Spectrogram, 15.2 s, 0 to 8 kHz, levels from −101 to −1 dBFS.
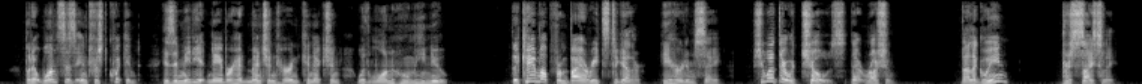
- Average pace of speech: Yes, average, 150 wpm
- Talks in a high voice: No, medium, 155 Hz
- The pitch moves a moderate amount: No, wide, 6.1 semitones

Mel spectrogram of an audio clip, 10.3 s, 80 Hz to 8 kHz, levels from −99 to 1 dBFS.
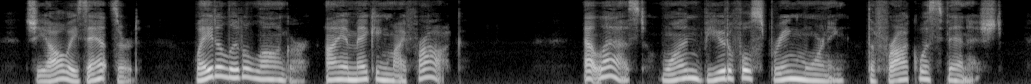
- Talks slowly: Yes, slow, 130 wpm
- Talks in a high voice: Yes, high, 195 Hz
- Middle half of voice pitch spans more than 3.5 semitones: Yes, average, 4.2 semitones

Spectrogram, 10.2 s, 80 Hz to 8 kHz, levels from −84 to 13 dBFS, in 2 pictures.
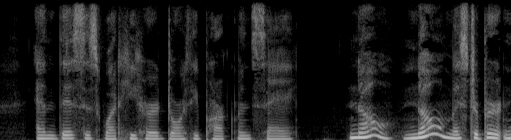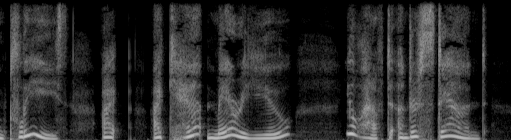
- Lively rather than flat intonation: Yes, wide, 7.0 semitones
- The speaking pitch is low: No, high, 210 Hz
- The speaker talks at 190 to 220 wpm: No, slow, 135 wpm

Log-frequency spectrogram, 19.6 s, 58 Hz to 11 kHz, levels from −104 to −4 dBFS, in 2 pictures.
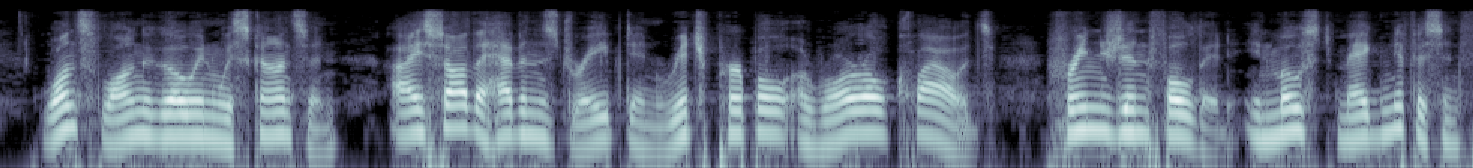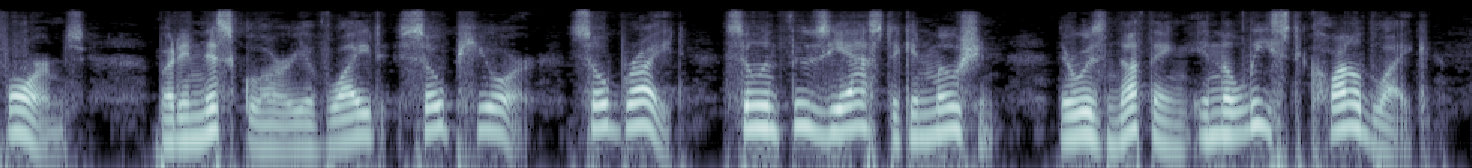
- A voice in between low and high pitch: Yes, medium, 165 Hz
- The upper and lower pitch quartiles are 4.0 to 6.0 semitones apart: Yes, average, 4.3 semitones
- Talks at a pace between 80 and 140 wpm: Yes, slow, 135 wpm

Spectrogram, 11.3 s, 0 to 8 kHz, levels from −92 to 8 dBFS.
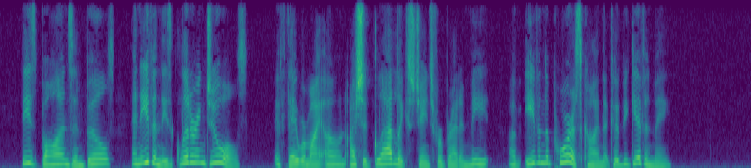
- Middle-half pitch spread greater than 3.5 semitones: Yes, average, 4.7 semitones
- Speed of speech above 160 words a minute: Yes, average, 170 wpm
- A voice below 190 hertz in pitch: No, high, 215 Hz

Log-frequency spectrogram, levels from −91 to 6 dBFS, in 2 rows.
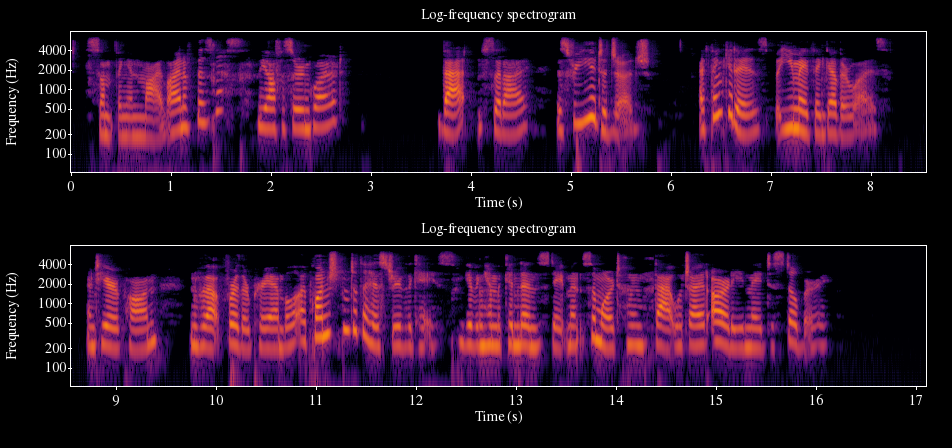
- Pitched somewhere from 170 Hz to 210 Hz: No, high, 225 Hz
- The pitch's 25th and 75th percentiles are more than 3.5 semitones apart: No, average, 3.2 semitones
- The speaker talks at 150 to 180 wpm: No, average, 190 wpm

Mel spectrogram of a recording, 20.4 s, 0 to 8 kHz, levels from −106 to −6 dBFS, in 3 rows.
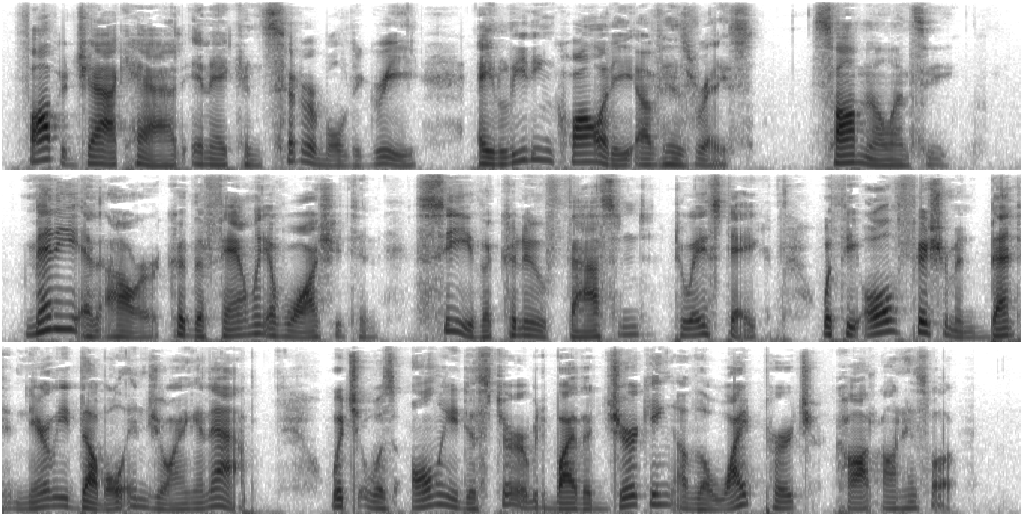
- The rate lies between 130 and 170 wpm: Yes, average, 160 wpm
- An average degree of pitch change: No, wide, 6.0 semitones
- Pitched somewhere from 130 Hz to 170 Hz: No, low, 110 Hz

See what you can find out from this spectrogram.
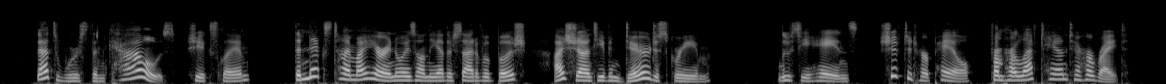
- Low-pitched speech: No, medium, 185 Hz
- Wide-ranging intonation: Yes, wide, 5.7 semitones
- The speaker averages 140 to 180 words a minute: No, average, 195 wpm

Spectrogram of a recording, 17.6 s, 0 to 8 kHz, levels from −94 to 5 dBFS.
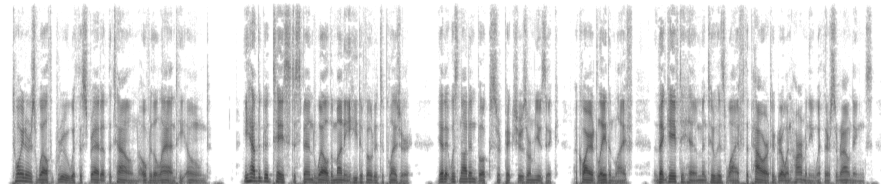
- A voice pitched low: Yes, very low, 90 Hz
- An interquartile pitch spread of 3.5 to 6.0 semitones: Yes, average, 3.8 semitones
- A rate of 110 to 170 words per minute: No, average, 200 wpm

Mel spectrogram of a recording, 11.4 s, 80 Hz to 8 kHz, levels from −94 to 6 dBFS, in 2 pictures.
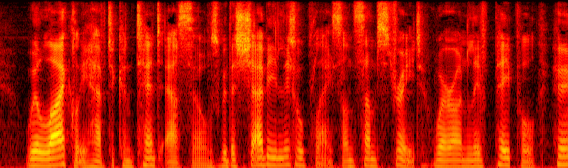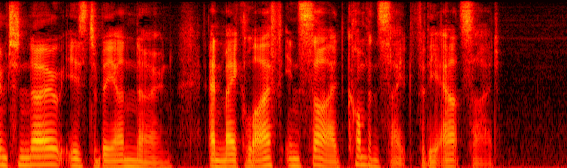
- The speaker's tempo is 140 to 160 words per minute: No, average, 170 wpm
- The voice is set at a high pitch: No, low, 115 Hz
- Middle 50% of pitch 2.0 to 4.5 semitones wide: Yes, average, 3.9 semitones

